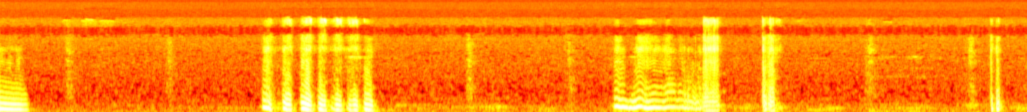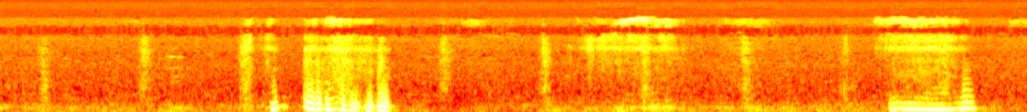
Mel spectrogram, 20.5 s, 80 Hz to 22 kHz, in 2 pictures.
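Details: A 10.5-year-old female cat snoring: soft snoring bursts recur about every few seconds in a quiet room, with faint clicks between them.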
